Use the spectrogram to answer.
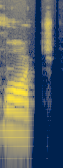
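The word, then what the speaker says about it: watch: इसमें हमेशा याद रखिए कि ए को ओ पढ़ते हैं। जैसे वॉच। तो अगर वॉच में ए आएगा तो उसे ओ पढ़ा जाएगा।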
